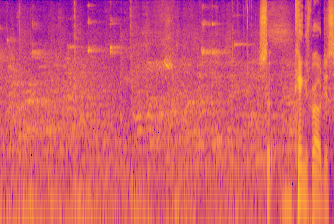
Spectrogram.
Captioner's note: crowd murmuring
